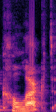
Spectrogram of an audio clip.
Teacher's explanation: we have a schwa in the first syllable. And then ect.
